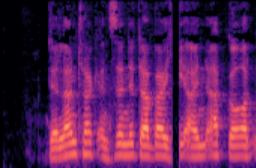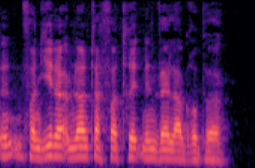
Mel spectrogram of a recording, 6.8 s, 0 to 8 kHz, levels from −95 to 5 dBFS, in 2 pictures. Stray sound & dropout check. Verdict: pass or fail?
fail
